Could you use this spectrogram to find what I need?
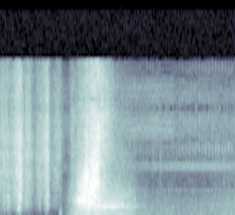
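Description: A loud magical whoosh rushes up and fades.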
